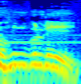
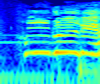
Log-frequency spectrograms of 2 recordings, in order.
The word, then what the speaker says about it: hungry: I'm hungry. 흥글리 하면 안 돼. 나 이럴 줄 알았어. 너무 잘했는데 R 발음이 또.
